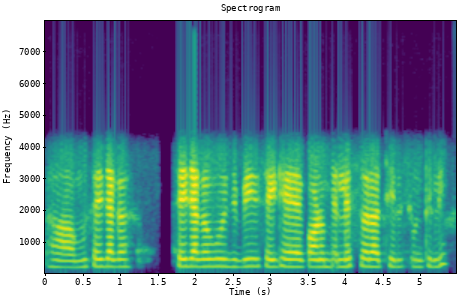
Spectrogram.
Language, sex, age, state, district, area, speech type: Odia, female, 18-30, Odisha, Ganjam, urban, conversation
